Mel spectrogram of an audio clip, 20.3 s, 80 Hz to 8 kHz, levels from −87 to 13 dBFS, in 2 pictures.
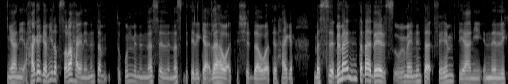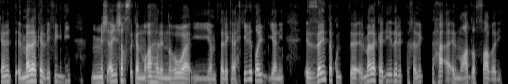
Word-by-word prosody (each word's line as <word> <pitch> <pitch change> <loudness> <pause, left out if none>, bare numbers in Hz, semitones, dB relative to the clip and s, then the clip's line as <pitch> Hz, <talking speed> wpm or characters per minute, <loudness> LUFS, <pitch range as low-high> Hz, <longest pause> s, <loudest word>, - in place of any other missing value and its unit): يعني، 135 -1 -3
حاجة 205 +8 +2
جميلة 200 0 -1
بصراحة، 180 -2 +3
يعني 130 -2 -4
إن 130 +3 -10
أنت 150 +2 -6 0.3
تكون 150 +5 -13
من 145 -3 -11
الناس 130 +3 -4
اللي 125 -2 -7
الناس 135 +4 -3
بتلجأ 125 -3 -4
لها، 130 +1 +3
وقت 120 -1 -1
الشِدَّة 120 0 -4
أو 115 - +1
وقت - - -3
الحاجة. 125 +2 -4 0.4
بس، 130 +4 +4
بما 230 +13 +4
إن 250 -3 -1
أنت 225 - -4
بقى 180 -2 +4
دارِس، 155 -4 +2
وبما 145 +2 -5
إن 145 +2 -6
أنت 160 -1 0
فهِمت، 140 +3 -7
يعني 115 -1 -4
إن 120 0 -4
اللي 120 0 -2
كانت 140 +3 -3
المَلَكة 150 +7 +8
اللي 125 -1 -4
فيك 155 +3 -10
دي، 155 +5 -15 0.4
مش 130 +1 -2
أي 165 - +4
شخص 170 -4 +2
كان 125 - +2
مؤهَّل 135 +1 +2
إنه 120 -1 -2
هو 125 0 +4
يمتلكها. 225 - -5
احكِ 120 - -15
لي، 210 +2 0
طيب، 170 -6 +2
يعني 115 -1 -3 0.5
إزاي 135 +9 +5
أنت 205 0 0
كنت 135 -2 -6 0.2
المَلَكة 155 +9 +2
دي، 170 +4 -6
قدِرت 170 -2 -5
تخلِّيك 140 +1 -8
تحقِّق 145 +1 0
المعادلة 125 +2 -2
الصعبة 120 -3 -1
دي؟ 105 0 -14
135 Hz, 175 wpm, -23 LUFS, 125-160 Hz, 0.5 s, المَلَكة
